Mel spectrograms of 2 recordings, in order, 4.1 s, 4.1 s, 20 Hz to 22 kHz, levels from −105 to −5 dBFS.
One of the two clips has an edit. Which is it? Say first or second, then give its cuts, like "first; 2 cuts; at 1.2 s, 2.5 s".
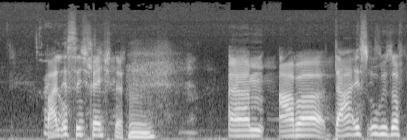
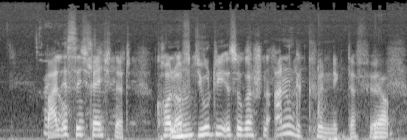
first; 1 cut; at 1.3 s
